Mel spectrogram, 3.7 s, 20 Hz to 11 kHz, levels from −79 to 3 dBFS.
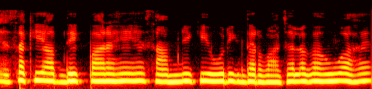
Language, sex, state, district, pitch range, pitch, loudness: Hindi, female, Chhattisgarh, Sukma, 225-235 Hz, 230 Hz, -13 LUFS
